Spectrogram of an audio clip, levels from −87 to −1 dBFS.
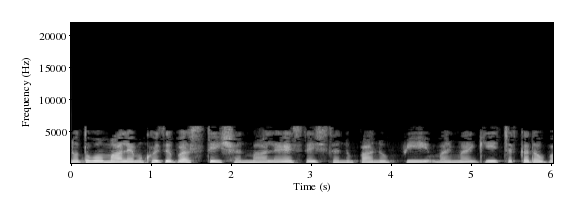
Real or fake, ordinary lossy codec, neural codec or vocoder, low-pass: real; MP3, 24 kbps; none; 7.2 kHz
